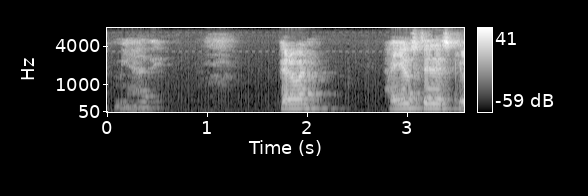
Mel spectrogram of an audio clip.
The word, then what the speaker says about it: Meade: Se escribe meade, se pronuncia meade.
